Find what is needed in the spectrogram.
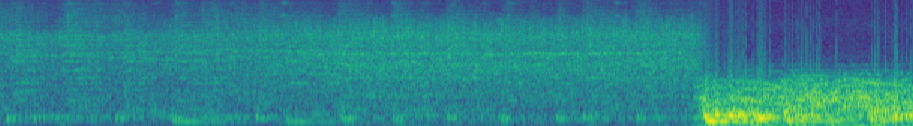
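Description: Parade balloon theme music playing at moderate level, then a much louder passage of the music cuts in suddenly near the end.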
